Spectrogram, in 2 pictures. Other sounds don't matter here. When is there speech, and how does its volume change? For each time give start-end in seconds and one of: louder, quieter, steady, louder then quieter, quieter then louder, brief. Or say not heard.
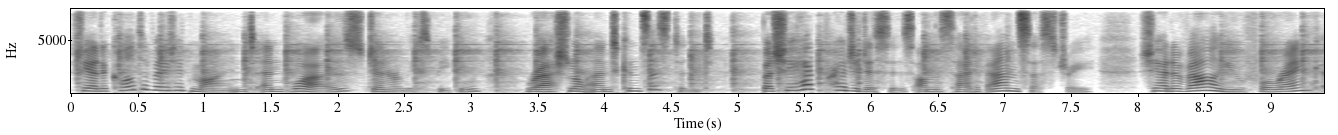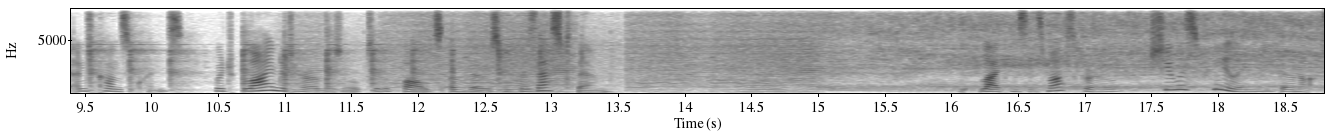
0.0-13.4 steady
16.1-18.7 brief.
